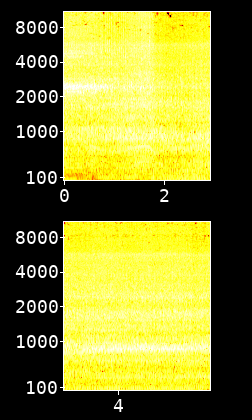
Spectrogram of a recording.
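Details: Honda Beat FI scooter whose CVT ran very rough and wouldn't drive because of a worn-out, broken belt, after repair: steady idle with a smooth, even drive whir as the rear wheel spins. Healthy CVT.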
